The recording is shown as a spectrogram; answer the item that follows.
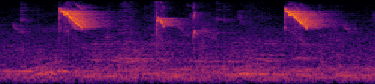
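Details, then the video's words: Female Oriental white-eye giving a lure call to get males singing: three high, piercing notes, two loud downslurred chirps framing a softer, shorter one, separated by pauses. "pancingan pleci betina paling ampuh,bikin pleci jantan ngalas"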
